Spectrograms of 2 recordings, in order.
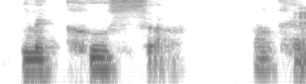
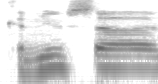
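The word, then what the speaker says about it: Nekoosa: It's called Nakusa. Nakusa. Okay. Yes. You pronounced it right the first time. A lot of people don't. They're like Canusa, Nanusa, Nakusa.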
